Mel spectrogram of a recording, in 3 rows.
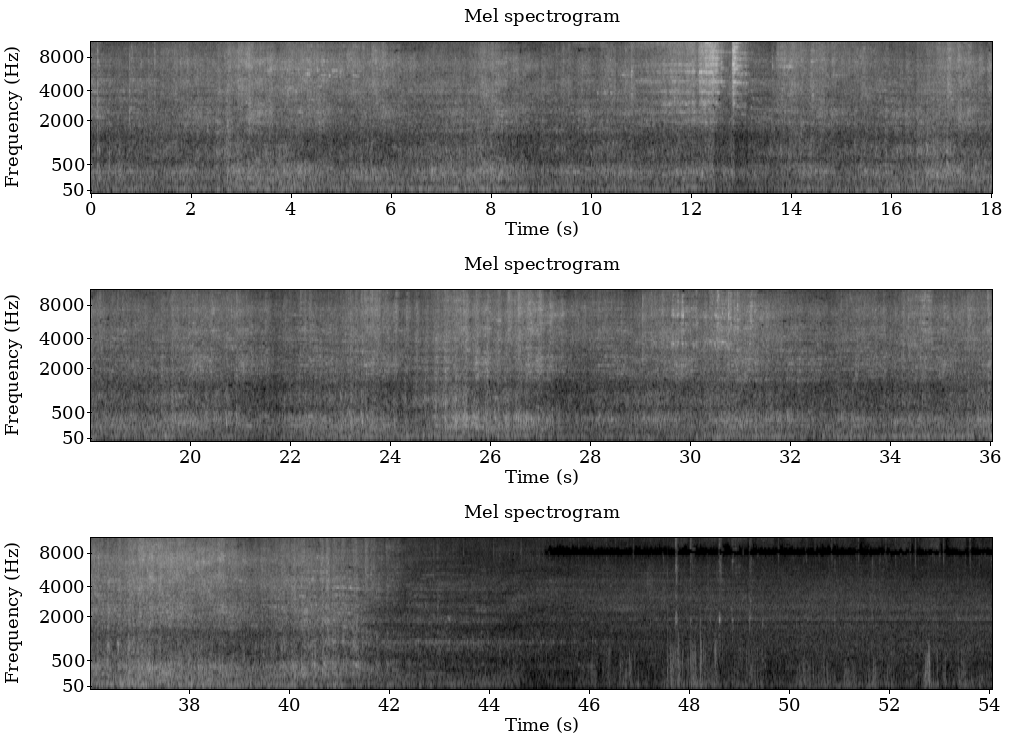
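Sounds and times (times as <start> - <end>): steel wheels clattering on rails: 0.0 - 43.4
freight train rolling past: 0.0 - 54.0.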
